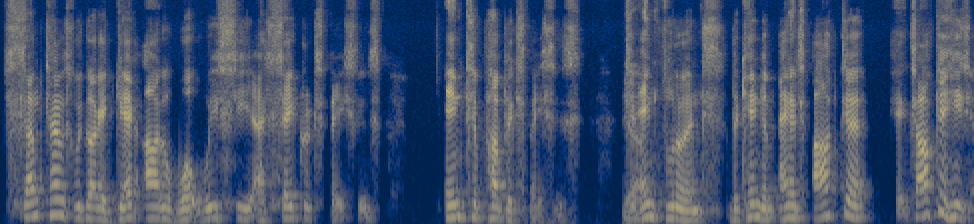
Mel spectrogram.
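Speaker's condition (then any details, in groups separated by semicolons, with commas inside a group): Cleft palate; speech impediment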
